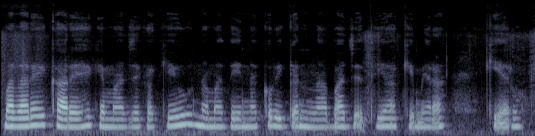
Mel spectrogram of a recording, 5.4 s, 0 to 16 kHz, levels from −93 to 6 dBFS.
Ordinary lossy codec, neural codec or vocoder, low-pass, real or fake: none; none; 14.4 kHz; real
